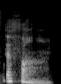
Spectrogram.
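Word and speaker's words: Stéphane: It looks like that's supposed to be Stephanie, but no, I'm sure that's pronounced Stefan.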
